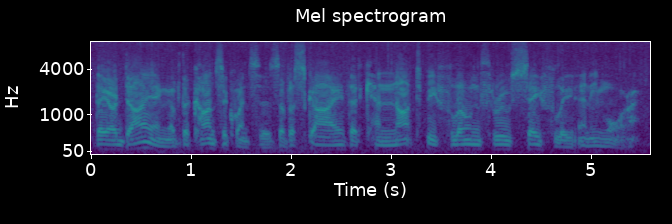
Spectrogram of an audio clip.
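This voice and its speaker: A man playing a grave radio news anchor, reading a scripted emergency bulletin in a formal, measured, solemn way. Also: low voice, a bit bright, slight background noise, rough recording. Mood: somber. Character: grave male shortwave radio newscaster reporting global catastrophe.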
